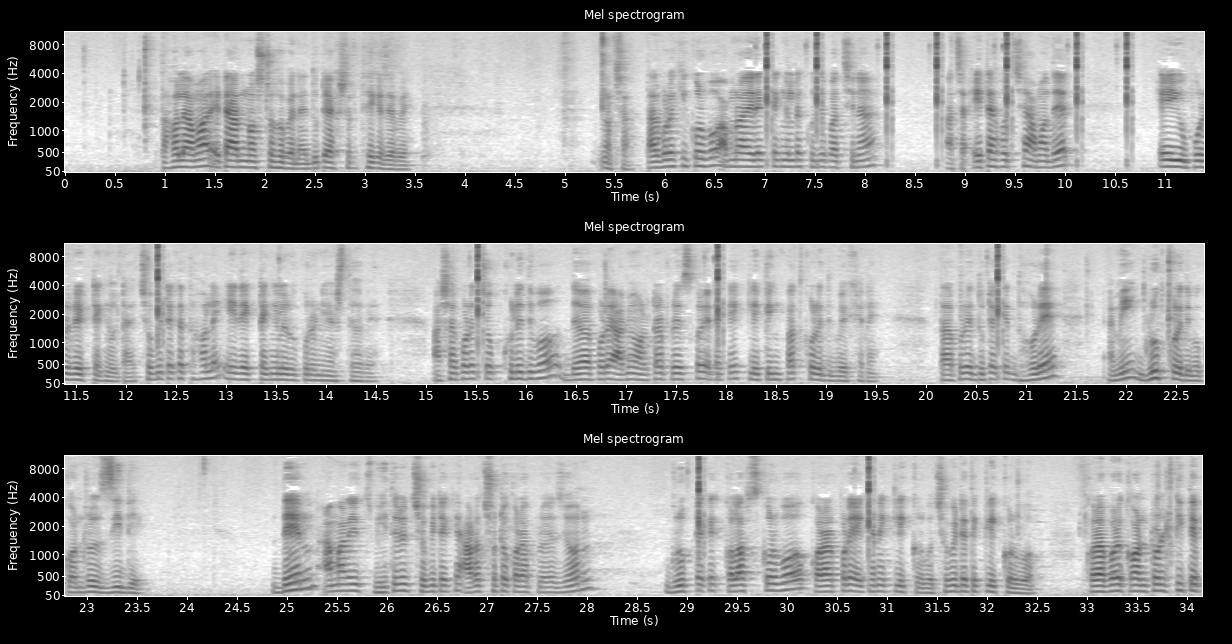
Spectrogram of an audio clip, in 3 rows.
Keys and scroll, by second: 0.5 ctrl+g, 22.1 ctrl+g, 33.4 ctrl+t.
